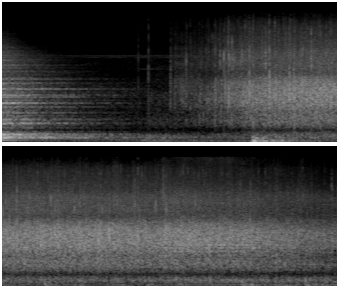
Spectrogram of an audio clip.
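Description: A military band's final fanfare chord dies away with a long echo in a large domed hall, then the audience applauds steadily from about three and a half seconds in, easing off slightly near the end.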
